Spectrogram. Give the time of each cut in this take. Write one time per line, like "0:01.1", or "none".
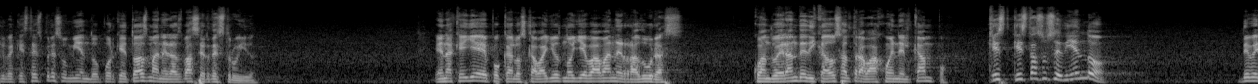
0:09.8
